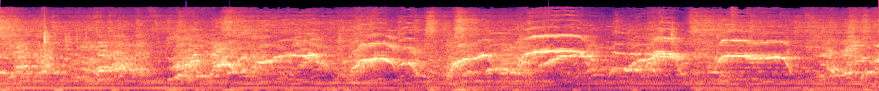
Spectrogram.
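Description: Several actors screaming and wailing over steady, low background music, the cries coming thick and overlapping from about two and a half seconds in, as the cast acts out a violent beating with sticks.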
